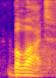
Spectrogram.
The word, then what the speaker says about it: Bilott: Our second witness, Robert Bilott, did I pronounce that correctly? Bilott, excuse me.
